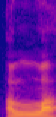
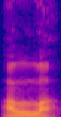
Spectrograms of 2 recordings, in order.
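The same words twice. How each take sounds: Both takes have the same delivery.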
